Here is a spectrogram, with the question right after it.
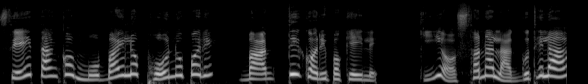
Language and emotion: Odia, disgusted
